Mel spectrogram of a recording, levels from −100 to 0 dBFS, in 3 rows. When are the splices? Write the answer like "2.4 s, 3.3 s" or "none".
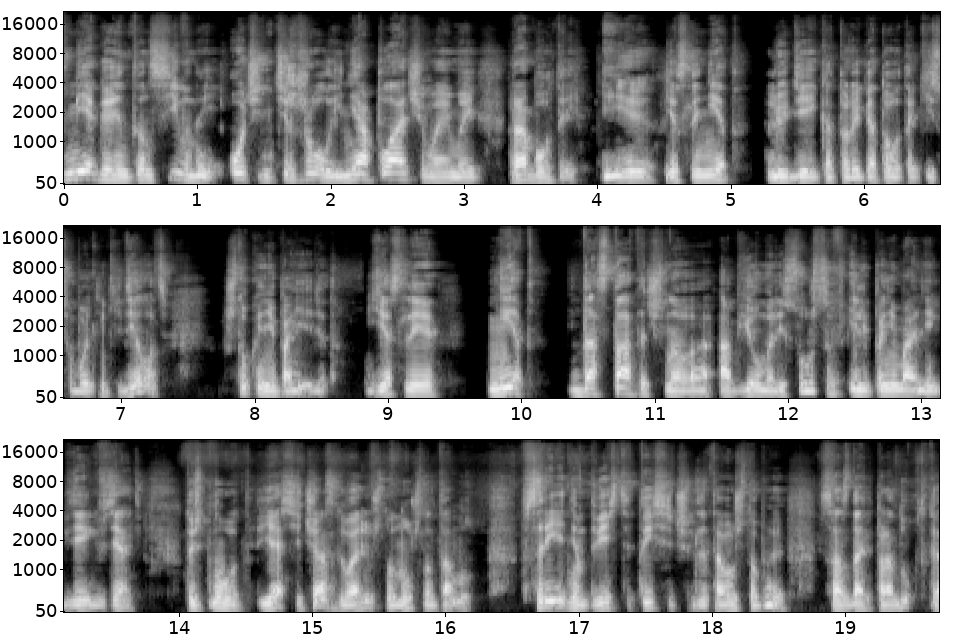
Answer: none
